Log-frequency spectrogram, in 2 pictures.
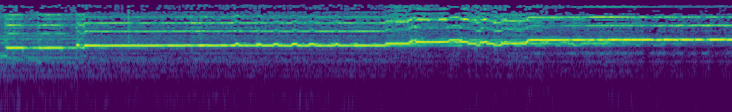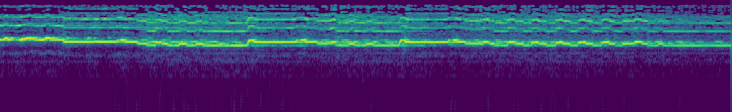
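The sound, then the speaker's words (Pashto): A shepherd's flute played by a flock's shepherd leaning against a large rock: a clear, whistle-like melody of long held notes that shift in small steps up and down, steady and unaccompanied, with no voices. “خو د دغه رمې شپونکي بیا دلته یوې لویې تیږې ته ډډه لګولې او شپېلۍ ژغوي.”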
